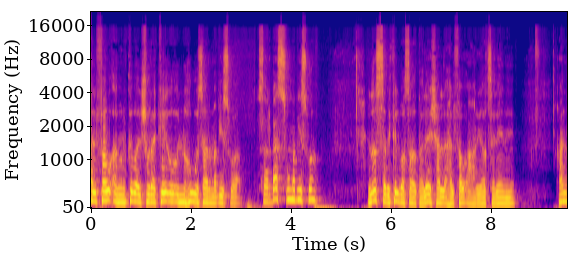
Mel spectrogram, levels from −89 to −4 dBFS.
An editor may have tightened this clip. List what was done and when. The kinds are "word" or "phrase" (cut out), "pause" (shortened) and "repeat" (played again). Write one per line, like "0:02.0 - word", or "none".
none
